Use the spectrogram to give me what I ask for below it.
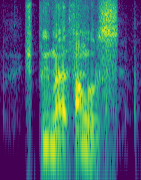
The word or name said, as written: fangus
